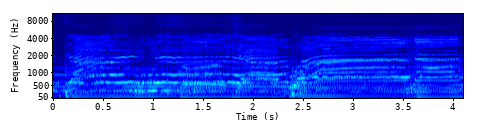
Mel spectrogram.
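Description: Church praise team singing a gospel song into microphones, lead voices with backing singers, in held notes over a sustained low instrumental backing.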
